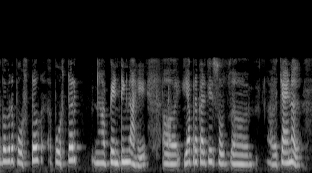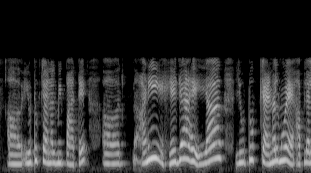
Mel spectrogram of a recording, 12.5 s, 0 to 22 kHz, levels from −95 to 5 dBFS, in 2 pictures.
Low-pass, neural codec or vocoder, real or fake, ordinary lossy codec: 5.4 kHz; none; real; none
